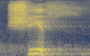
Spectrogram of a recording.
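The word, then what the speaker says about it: شيث: Jangan salah sebut karena tulisannya nanti S Y I S, bukan sheet. Ah, bukan ts itu kan kalau dalam apa huruf latin itu bacanya tsa. Tsa. Huruf tsa. Jadi syit alaihissalam.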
